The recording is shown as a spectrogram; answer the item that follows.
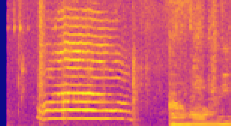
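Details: American Shorthair mix cat indoors greeting with a cute meow: one drawn-out, steady, clearly tonal mew lasting about a second, followed by a woman speaking softly in Japanese.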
